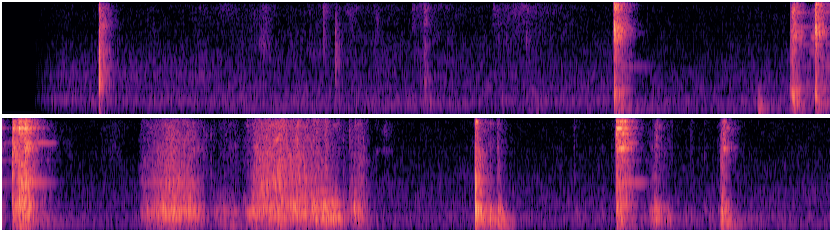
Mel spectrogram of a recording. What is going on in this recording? I turn on the light in the kitchen, then I place cutlery on a plate and move the dishes slightly on the table.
